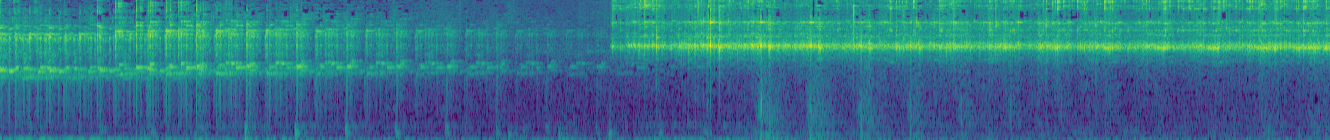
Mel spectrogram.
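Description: Background music of light, tinkling bell-like notes in a quick repeated pattern, fading away partway through. About six seconds in, a new section starts suddenly with a high, steady shimmer like jingle bells.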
